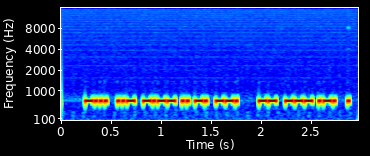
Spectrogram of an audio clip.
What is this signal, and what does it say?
Morse code, heard as a keyed tone, about 50 wpm, 680 Hz. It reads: BUYING MORE
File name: archived / CRSnet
